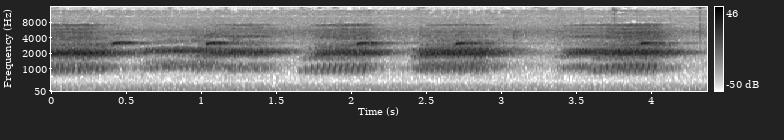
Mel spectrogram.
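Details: Wetland frogs calling together: rasping, buzzy croaks in long rolling bursts, each lasting close to a second, swelling and fading in turn over a low steady hum.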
